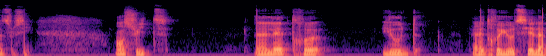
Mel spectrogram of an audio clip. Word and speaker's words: Yud: Iota, Yud, Yut, Iota. Voilà, donc il faudra s'en souvenir, c'est pas très compliqué. La prononciation, c'est comme un I.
